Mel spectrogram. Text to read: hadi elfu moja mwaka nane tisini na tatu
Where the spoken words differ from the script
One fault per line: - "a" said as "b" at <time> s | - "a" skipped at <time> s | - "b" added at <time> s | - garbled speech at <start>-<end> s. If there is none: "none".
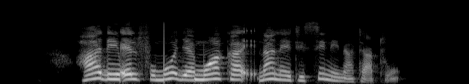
none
